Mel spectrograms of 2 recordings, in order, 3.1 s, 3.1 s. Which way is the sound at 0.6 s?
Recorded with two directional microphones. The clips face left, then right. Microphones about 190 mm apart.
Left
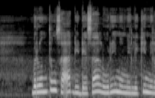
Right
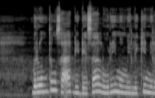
45° left (ahead or behind).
